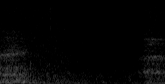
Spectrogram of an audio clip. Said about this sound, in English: Sorry, I keep yawning.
